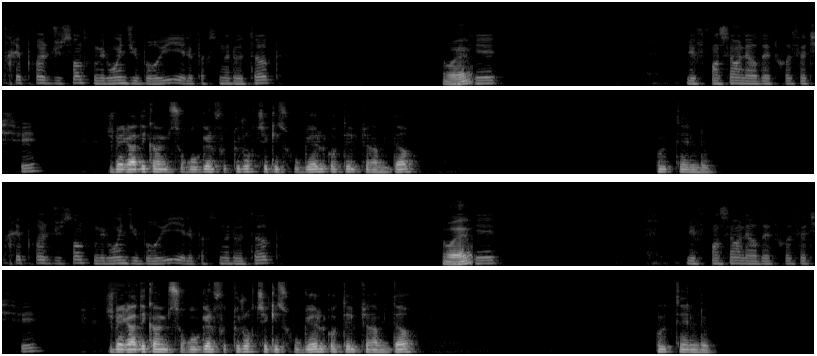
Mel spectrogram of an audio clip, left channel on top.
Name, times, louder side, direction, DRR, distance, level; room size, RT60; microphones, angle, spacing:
voice 1, 0.0-2.7 4.5-4.9 6.8-8.5, left 2 dB, 25° left, 0.7 m, -41 dB
voice 2, 4.4-4.7 9.2-12.3 14.7-15.3, right 3 dB, 85° right, 0.8 m, -28 dB
7.3 x 2.8 x 4.8 m
head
